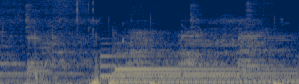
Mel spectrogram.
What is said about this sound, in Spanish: como escucharéis, pues hay un perro de fondo, tengo las ventanas de casa cerradas, pero claro, los perritos tienen que ladrar. Mío no es, yo no tengo perros.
